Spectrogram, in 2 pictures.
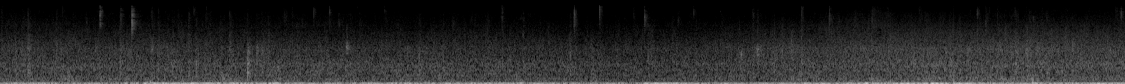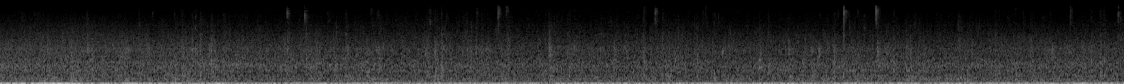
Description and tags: Soft Rain Loop
Light rain recorded in England. Distracting drips removed and seamlessly looped.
